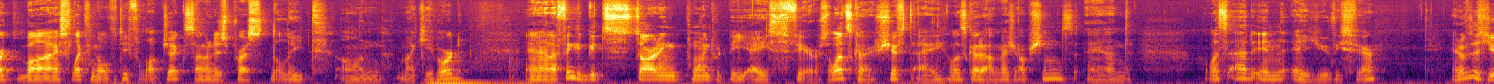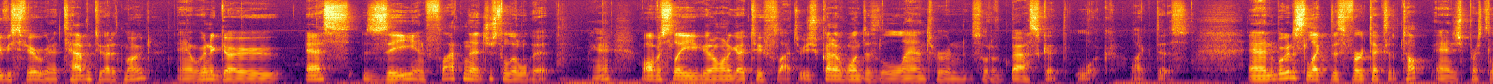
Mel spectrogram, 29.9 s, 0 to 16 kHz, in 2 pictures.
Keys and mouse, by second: 3.9 Delete, 6.8 middle click, 8.9 shift+a, 13.7-14.1 middle drag, 14.8 middle click, 15.3 Tab, 15.8 middle click, 16.3 shift+middle click, 17.8 s, 18.3 z, 19.9 click, 20.7 KP_1, 21.3 s, 21.5 z, 24.7 click, 26.6 middle click, 27.6 click, 28.0 middle click, 28.7 x, 29.7 middle click.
